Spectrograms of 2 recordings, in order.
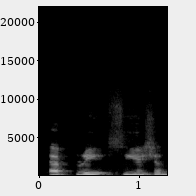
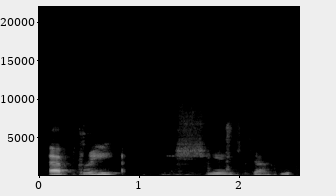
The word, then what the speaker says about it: appreciation: एप्रिसिएशन पढ़ते हुए आए, बट the right प्रोनाउंसिएशन इज एप्रिशिएशन, एप्रिशिएशन, एप्रिशिएशन।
